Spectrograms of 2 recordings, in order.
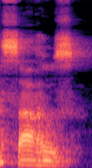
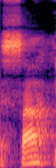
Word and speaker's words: Sarrus: nome dele não é salvos a pronúncia do nome desse matemático francês é saco e então a gente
